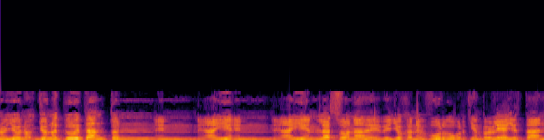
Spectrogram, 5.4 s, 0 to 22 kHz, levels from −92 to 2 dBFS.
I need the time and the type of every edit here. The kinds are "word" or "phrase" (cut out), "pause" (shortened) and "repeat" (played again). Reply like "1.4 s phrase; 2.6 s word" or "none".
2.3 s repeat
